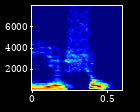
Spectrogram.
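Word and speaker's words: ישו: Ia diberi nama Yesus, sebetulnya ini ejaan Yunani ya, Yesus itu. Kalau pakai ejaan bahasa Ibrani, bahasa orang Yahudi, itu ejaannya Yeshu. Yeshu Hanotsri. Kalau orang Yahudi menyebutnya Yeshu.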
